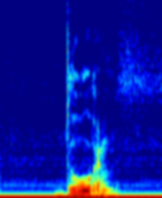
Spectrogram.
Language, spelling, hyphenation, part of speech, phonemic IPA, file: Dutch, Doorn, Doorn, proper noun, /doːrn/, Nl-Doorn.ogg
- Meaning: a village and former municipality of Utrechtse Heuvelrug, Utrecht, Netherlands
